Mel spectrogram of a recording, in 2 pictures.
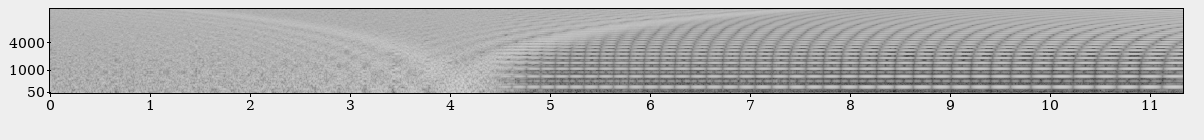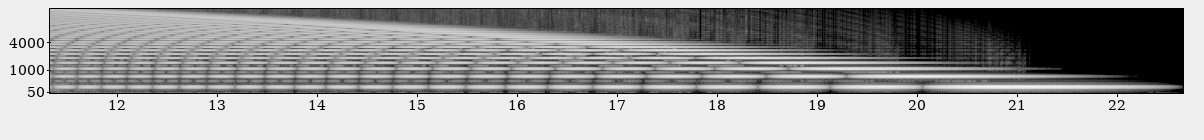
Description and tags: from high-treble chaos, to FM-like A 220hz sine.
made from 2 sine oscillator frequency modulating each other and some variable controls.
programmed in ChucK programming language.
chaos, sine, sci-fi, chuck, programming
